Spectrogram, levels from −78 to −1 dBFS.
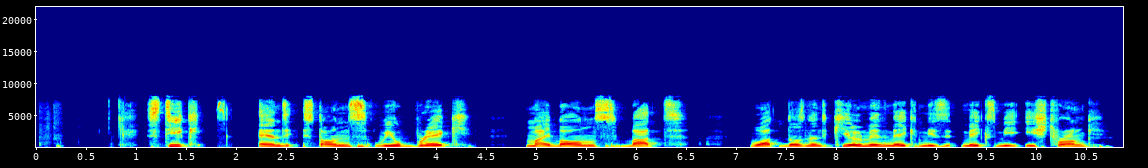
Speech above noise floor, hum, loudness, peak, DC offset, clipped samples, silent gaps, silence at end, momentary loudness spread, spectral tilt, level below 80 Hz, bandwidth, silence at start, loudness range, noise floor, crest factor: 45 dB; none; -16 LUFS; -2 dBFS; under 0.1%; under 0.1%; none; 0.2 s; 12 LU; -5 dB/octave; -54 dBFS; 8.4 kHz; 0.8 s; 3 LU; -60 dBFS; 16 dB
